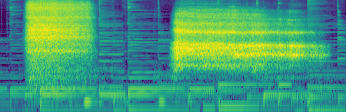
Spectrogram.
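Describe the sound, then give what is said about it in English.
A deep breath in and out, drawn slowly as part of a children's relaxation story: two long, airy breaths, the second longer and fuller, over soft, gentle background music. “Feeling even more relaxed, Dragon took another deep dragon breath in and out.”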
